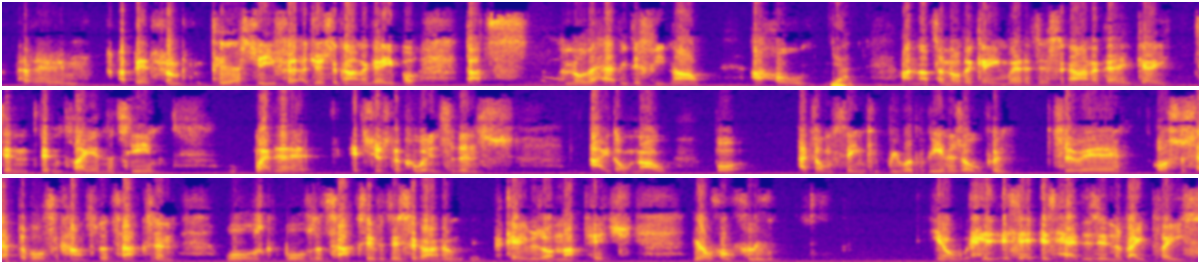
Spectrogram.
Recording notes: Picks up the phone to season-ticket holder. With every word the Blues boss had to say in his press conference after the game.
